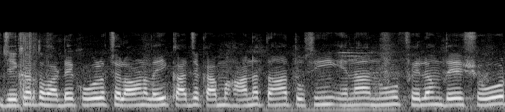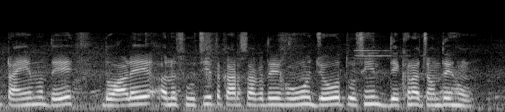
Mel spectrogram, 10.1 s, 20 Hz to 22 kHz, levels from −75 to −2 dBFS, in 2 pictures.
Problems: none marked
